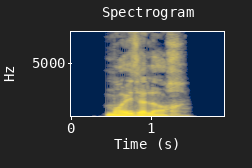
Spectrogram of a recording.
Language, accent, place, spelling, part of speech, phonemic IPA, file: German, Germany, Berlin, Mäuseloch, noun, /ˈmɔʏ̯zəˌlɔx/, De-Mäuseloch.ogg
- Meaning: mousehole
